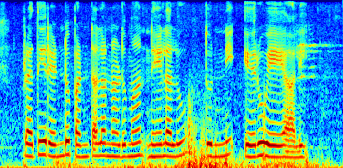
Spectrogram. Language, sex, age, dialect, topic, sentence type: Telugu, female, 18-24, Southern, agriculture, statement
